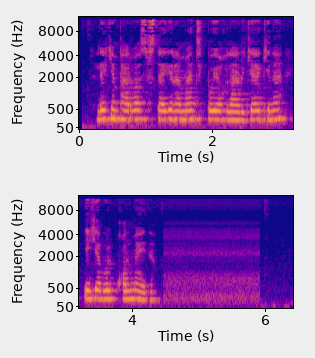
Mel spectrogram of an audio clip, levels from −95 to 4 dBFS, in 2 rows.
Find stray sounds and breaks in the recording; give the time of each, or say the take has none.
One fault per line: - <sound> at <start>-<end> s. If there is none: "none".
none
